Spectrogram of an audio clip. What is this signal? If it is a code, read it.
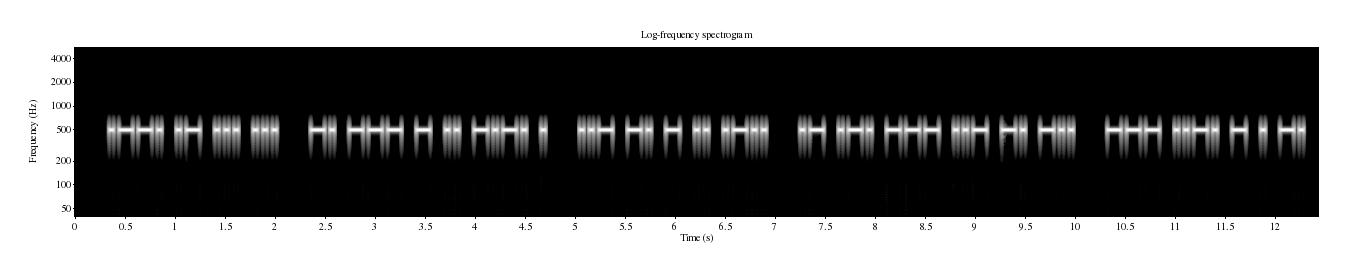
Morse code, heard as a keyed tone, about 25 wpm, 500 Hz. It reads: PASS NOTICE UNTIL AROUND OFTEN
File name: 632 words / 632 Words 25WPM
